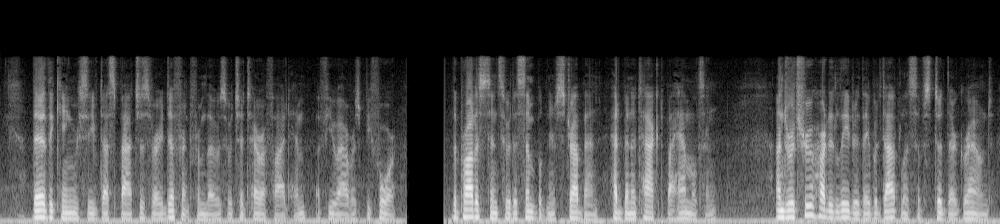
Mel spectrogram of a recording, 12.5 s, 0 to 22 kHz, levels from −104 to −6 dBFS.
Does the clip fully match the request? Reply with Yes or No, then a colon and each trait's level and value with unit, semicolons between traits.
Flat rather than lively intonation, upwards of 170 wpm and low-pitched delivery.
No: average, 3.5 semitones; average, 190 wpm; very low, 95 Hz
